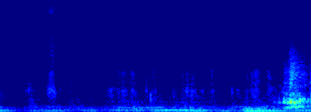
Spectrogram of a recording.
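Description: A pen writes on paper during a Hindi exam lesson, faint soft scratching strokes that grow a little louder and busier toward the end, close and quiet with no speech.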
